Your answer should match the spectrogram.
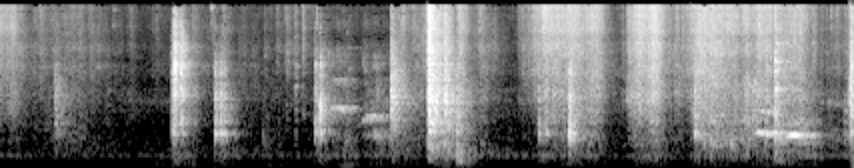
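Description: Clattering and crinkling of a foil-lined baking tray being handled on a kitchen counter. A few sharp knocks come about a second in, then rustling and clattering run on busily.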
